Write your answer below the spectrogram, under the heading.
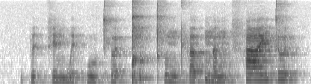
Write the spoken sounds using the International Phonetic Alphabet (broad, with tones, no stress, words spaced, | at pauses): pɪ˨k̚t͡sɪ˨ŋwɪ˨˥k̚wuː˨ t̪ʰɵ˨˥t̚kʰʊ˥k̚t̪ʰʊ˨ŋpʰɐ˨˥k̚ n̪ɐ˨˧ŋt͡sʰaː˥jt̪ɵ˥t̚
